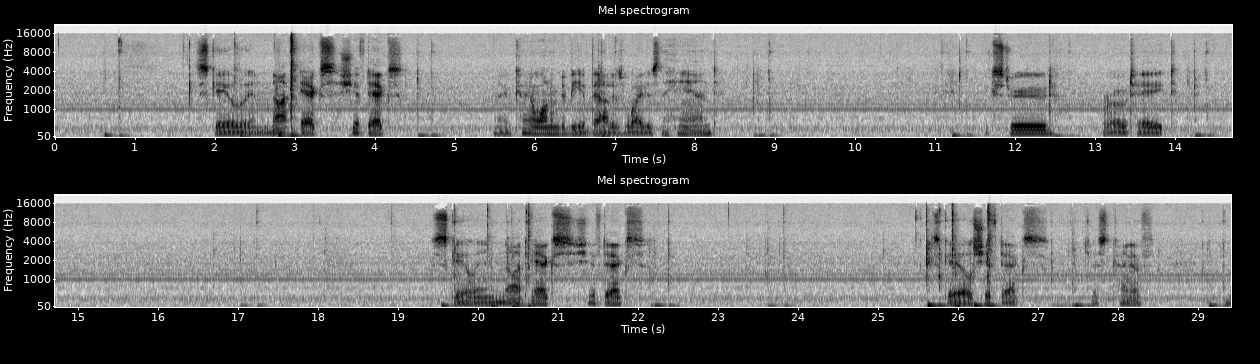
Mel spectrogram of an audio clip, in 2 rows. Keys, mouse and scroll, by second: 0.7 click, 1.1 s, 4.7 click, 5.0 g, 6.5 click, 7.6 r, 9.2 click, 9.3 g, 11.3 click, 11.7 e, 12.9 click, 12.9 r, 14.6 click, 14.6 g, 17.4 click, 17.6 r, 18.7 click, 20.2 s, 22.7 click, 23.0 g, 24.1 click, 24.4 r, 25.6 click, 26.2 s, 28.1 click, 28.1 g, 29.0 click.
